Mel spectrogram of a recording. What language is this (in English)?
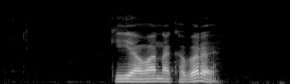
Dhatki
